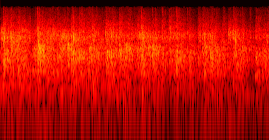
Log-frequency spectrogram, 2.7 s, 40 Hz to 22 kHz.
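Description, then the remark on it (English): A crowd applauds steadily for a couple's 24 years of marriage, many hands clapping in a dense, continuous wash that holds at an even level throughout, with no voices rising above it. “I know you're clapping for her.”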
